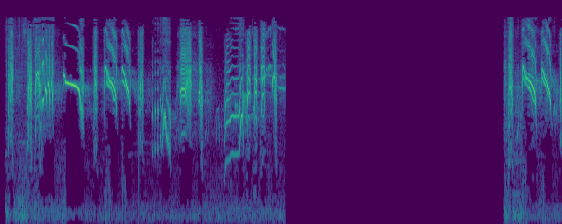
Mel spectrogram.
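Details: Female Oriental magpie-robin, a decoy bird used for trapping, sings to call a male: about four seconds of sharp, varied whistles and slurred notes, three seconds of silence, then the song resumes briefly.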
